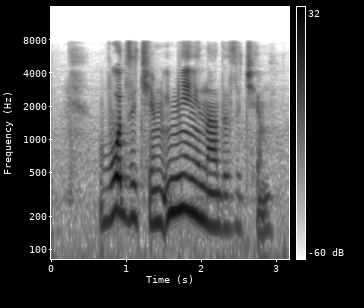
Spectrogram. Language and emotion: Russian, neutral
